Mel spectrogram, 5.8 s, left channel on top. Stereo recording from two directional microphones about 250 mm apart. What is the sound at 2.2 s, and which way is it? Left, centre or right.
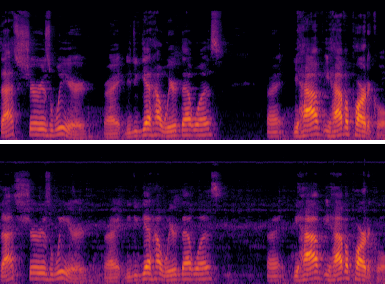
Speech, left.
